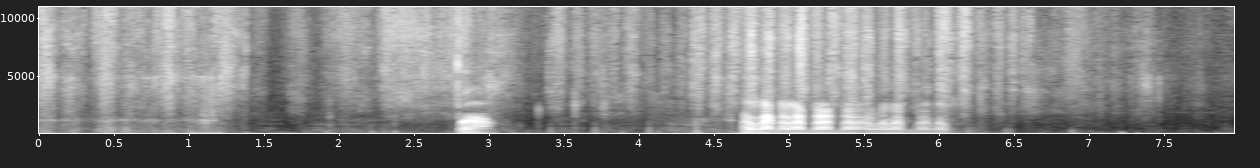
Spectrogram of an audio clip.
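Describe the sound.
Scratchy, close-miked rubbing of cold bare feet against a man's beard, a steady dry brushing texture that continues throughout, broken twice by short voiced vocal sounds.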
